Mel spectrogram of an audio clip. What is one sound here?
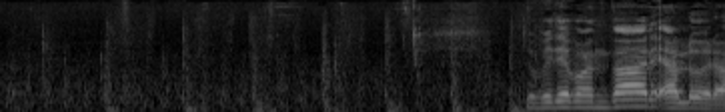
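Footsteps run quickly across a wooden floor.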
